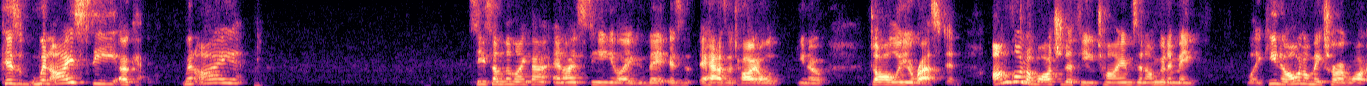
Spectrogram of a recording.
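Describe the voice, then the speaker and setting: Female livestream host, medium pitch, casual reaction chat, rambling and repetitive, addressing viewers directly. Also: animated, moderate pace.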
